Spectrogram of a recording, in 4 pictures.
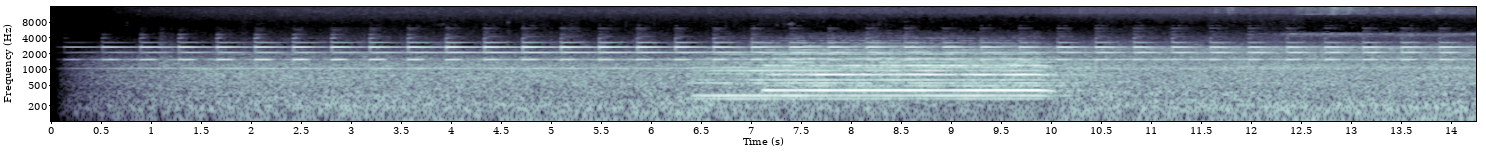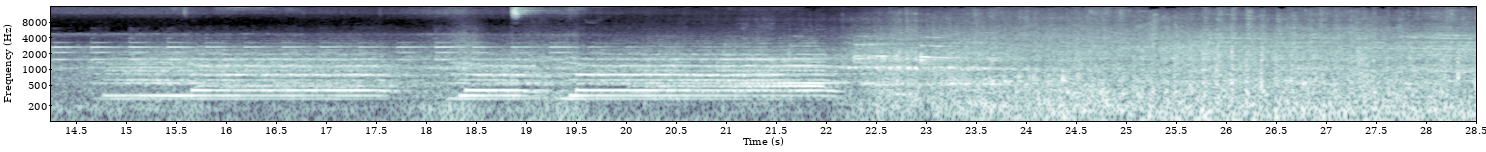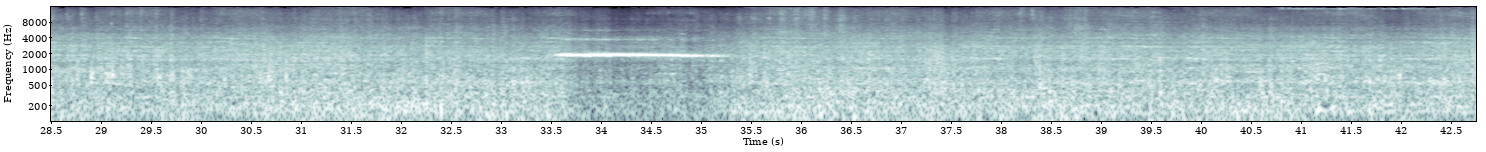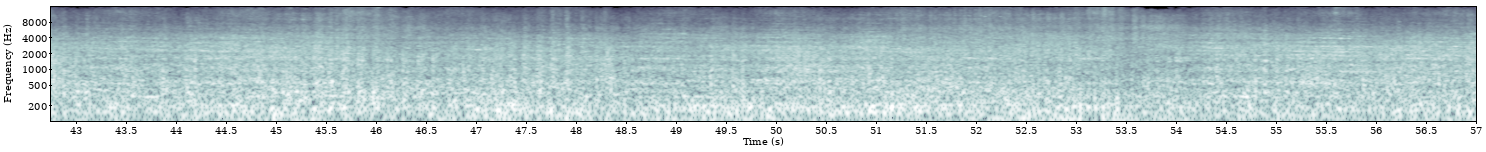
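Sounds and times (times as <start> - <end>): bell ringing: 0.1 - 17.1
train engine and wheel noise: 0.1 - 57.0
locomotive chime horn blasts: 6.2 - 10.4, 14.3 - 23.8, 33.5 - 35.4.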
